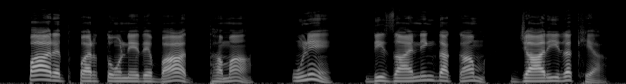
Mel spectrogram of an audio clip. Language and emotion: Dogri, neutral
